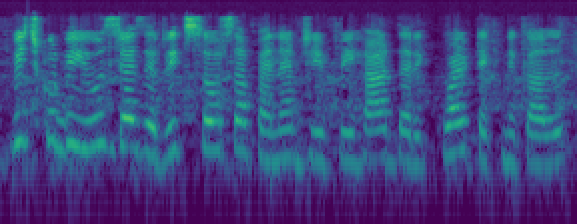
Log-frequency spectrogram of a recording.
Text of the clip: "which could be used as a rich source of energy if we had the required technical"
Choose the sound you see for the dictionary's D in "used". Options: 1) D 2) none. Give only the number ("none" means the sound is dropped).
1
